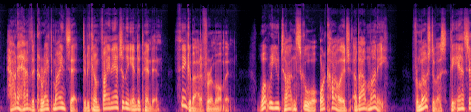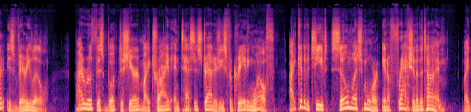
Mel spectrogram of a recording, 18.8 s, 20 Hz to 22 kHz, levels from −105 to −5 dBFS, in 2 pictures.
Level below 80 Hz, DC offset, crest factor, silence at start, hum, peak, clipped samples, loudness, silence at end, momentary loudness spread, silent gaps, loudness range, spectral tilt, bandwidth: -44 dBFS; under 0.1%; 20 dB; 0.15 s; none; 0 dBFS; under 0.1%; -20 LUFS; 0 s; 7 LU; 10.82-10.87 s; 2 LU; -4.5 dB/octave; 14 kHz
